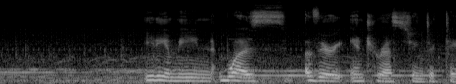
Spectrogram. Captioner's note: none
